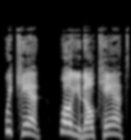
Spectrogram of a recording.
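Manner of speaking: halting, stumbling start-stop; stuttering. A narrator's reading. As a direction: Shane stammering to Ashley, stuttering and halting.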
